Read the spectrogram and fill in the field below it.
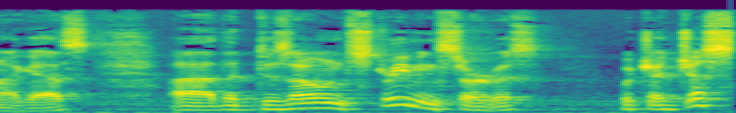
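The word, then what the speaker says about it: DAZN: all caps Daz n which looks like daisen but it's pronounced as own I guess the disown streaming service which had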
